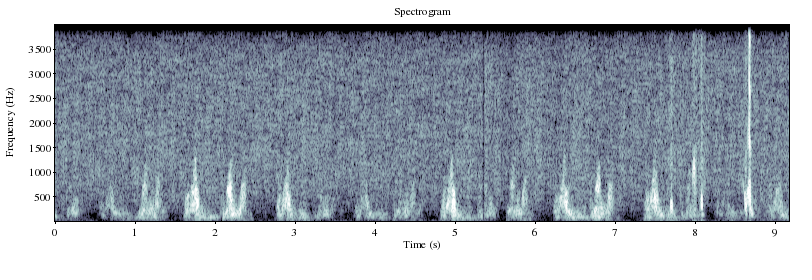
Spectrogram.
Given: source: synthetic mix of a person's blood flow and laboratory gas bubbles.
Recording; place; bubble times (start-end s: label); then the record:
Doppler ultrasound of blood flow; precordium
7.68-7.76 s: bubbles
7.97-8.14 s: bubbles
8.61-8.75 s: bubbles
From the record:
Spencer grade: 1 (occasional bubble signal discernible with the cardiac motion signal, with majority of cardiac periods free of bubbles); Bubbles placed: only in the low amplitude regions of the cardiac cycle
